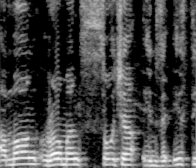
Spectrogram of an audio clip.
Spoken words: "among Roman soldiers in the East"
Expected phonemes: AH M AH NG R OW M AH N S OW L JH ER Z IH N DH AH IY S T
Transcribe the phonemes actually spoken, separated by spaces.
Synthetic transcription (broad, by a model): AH M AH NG R OW M AH N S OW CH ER IH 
